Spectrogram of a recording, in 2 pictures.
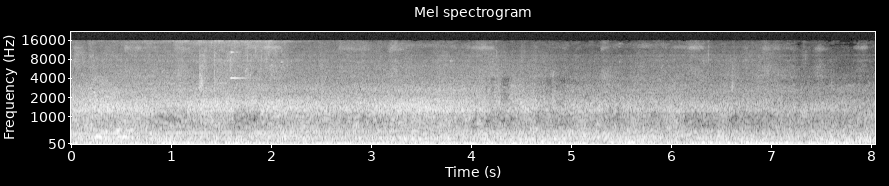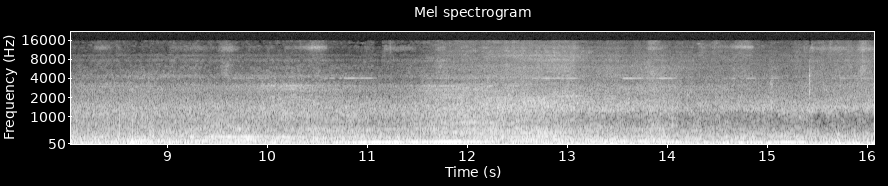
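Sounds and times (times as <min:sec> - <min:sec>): constant low rumble: 0:00.0 - 0:11.6.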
